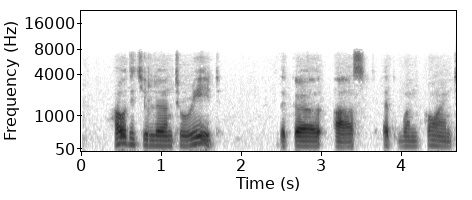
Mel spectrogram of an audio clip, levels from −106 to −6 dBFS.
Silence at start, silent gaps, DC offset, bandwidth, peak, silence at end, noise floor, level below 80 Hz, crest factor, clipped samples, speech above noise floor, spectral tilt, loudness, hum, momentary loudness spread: 0.45 s; none; under 0.1%; 7.6 kHz; -12 dBFS; 0.05 s; -82 dBFS; -74 dBFS; 18 dB; under 0.1%; 54 dB; -6.5 dB/octave; -29 LUFS; none; 14 LU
